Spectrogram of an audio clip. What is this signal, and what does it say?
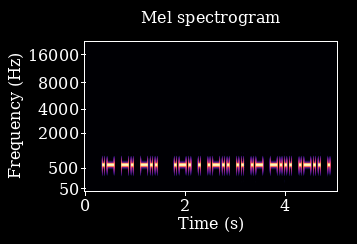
Morse code, heard as a keyed tone, about 25 wpm, 600 Hz. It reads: AND RELIABLE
